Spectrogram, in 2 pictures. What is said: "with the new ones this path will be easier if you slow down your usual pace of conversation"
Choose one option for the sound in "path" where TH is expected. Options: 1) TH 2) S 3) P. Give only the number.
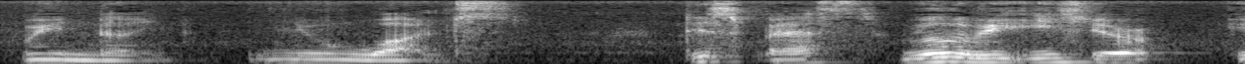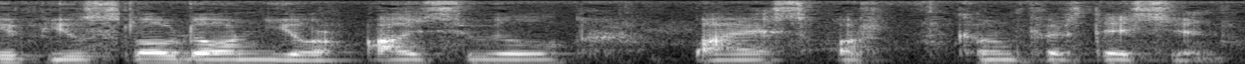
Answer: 2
